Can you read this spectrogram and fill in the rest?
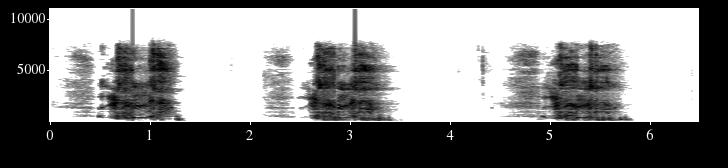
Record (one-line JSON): {"three_cough_length": "6.5 s", "three_cough_amplitude": 32104, "three_cough_signal_mean_std_ratio": 0.52, "survey_phase": "beta (2021-08-13 to 2022-03-07)", "age": "45-64", "gender": "Male", "wearing_mask": "No", "symptom_fatigue": true, "smoker_status": "Never smoked", "respiratory_condition_asthma": false, "respiratory_condition_other": false, "recruitment_source": "REACT", "submission_delay": "2 days", "covid_test_result": "Negative", "covid_test_method": "RT-qPCR", "influenza_a_test_result": "Negative", "influenza_b_test_result": "Negative"}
